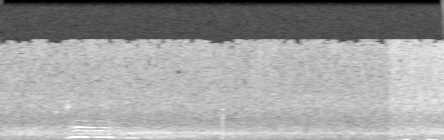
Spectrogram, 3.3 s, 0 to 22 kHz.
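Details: Eurasian eagle-owl recorded on a Fujifilm X-T4 camera giving one short, steady, hollow hoot near the start, evenly pitched and lasting about a third of a second, then quiet background hiss with a couple of faint low thumps at the end.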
